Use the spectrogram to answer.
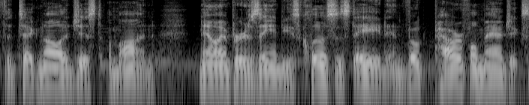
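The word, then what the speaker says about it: Xande: While you pronounce it Xandi, I think most people pronounce it Xandai. I'm going with Xandi.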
